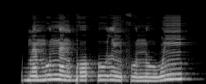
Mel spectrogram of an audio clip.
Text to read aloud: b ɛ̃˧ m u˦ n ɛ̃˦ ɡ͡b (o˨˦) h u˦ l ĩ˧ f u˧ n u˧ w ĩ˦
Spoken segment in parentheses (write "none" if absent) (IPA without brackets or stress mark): o˦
